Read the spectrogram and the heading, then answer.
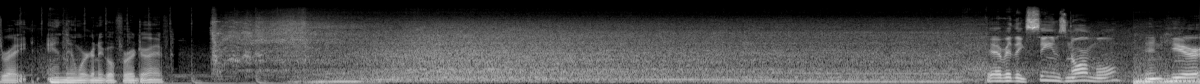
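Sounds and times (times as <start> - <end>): car engine idling: 2.1 - 10.2.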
